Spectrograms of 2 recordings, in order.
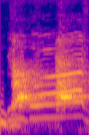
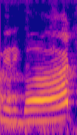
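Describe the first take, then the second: First: Stretched out, louder praise for a pet; slow, pleased pet praise, louder. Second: Said in the usual way. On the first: Real, not acted. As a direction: draw out very good to reward the pet.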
